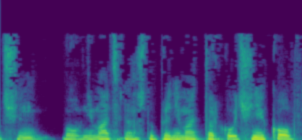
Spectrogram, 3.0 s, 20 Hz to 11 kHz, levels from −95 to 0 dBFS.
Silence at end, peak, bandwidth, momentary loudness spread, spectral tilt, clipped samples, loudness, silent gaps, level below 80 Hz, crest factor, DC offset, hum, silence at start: 0.05 s; -2 dBFS; 8.6 kHz; 9 LU; -8 dB/octave; under 0.1%; -20 LUFS; none; -48 dBFS; 18 dB; under 0.1%; none; 0.05 s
